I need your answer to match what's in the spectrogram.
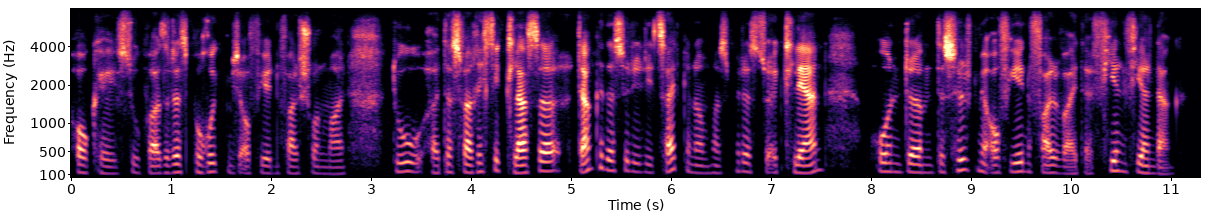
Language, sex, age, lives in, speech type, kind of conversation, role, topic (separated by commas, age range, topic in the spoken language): German, male, 40-44, United States, read, expert-assistant, asker, Wie erkenne ich im Supermarkt sichere und geprüfte Lebensmittel?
